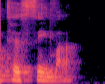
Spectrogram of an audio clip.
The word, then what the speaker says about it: Tessima: when Tet is my nickname, but when she was mad at me, she would call me Tessima by my full name.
